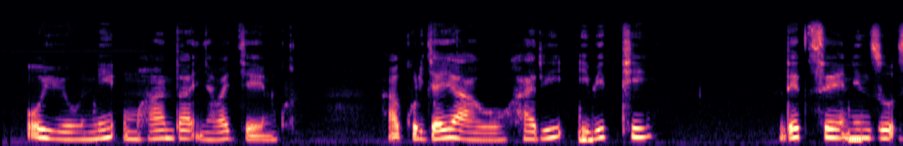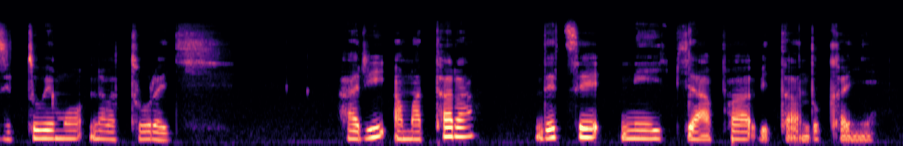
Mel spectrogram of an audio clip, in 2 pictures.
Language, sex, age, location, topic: Kinyarwanda, female, 18-24, Kigali, government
